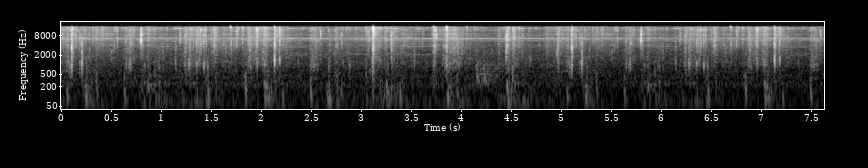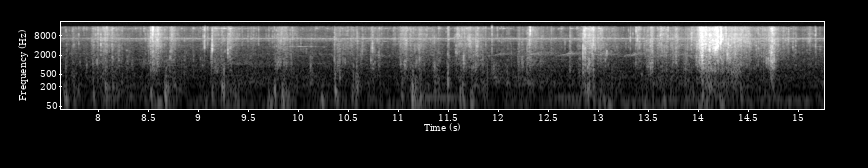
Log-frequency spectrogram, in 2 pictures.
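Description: Footsteps of people walking on a dirt forest trail strewn with dry leaves: an irregular run of crunches and light clicks, with a louder crunch near the end.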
